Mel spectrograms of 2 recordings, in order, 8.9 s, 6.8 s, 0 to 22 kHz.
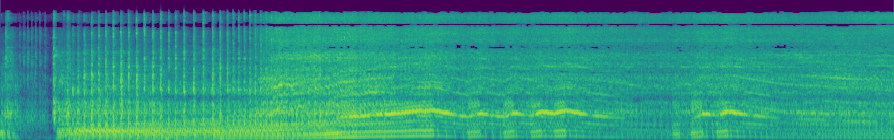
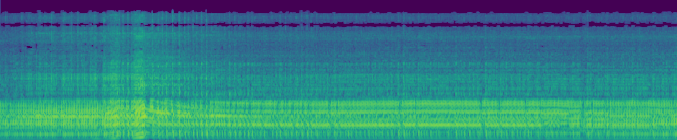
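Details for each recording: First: Poulan 2150 chainsaw rescued from the trash, drop-started on test fire: buzzy two-stroke note revving with a wavering rising whine; clutch worn out. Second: Homelite Super XL-923 82cc chainsaw test-fired after tuning: sharp blip up to a high, steady two-stroke scream with no bogging. Slightly rich on the low-speed circuit, very loud, snappy; running normally.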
